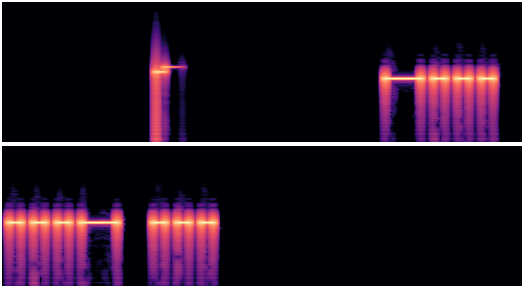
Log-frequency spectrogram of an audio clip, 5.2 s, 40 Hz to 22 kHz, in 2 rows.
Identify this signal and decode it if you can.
Morse code, heard as a keyed tone, about 20 wpm, 700 Hz. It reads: BVS
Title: USA Call Sign Postfixes - 3 Letters 20wpm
